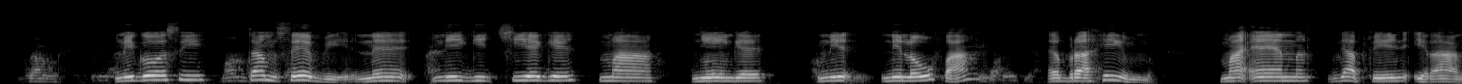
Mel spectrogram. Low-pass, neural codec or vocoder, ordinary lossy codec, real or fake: 7.2 kHz; codec, 16 kHz, 4.8 kbps, FACodec; MP3, 96 kbps; fake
